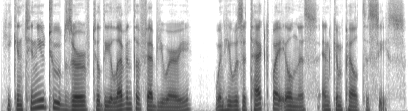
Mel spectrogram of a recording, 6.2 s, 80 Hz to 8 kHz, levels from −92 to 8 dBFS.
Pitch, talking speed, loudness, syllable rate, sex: 120 Hz, 185 wpm, -19 LUFS, 5.8 syllables/s, male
